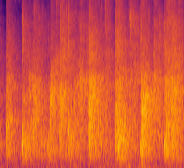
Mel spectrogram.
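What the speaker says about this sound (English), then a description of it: "Nice round of applause for both teams" An audience at a school quiz competition claps for both teams, a short burst of rhythmic applause from a small group with regular, evenly spaced swells, fairly near and moderately loud.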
